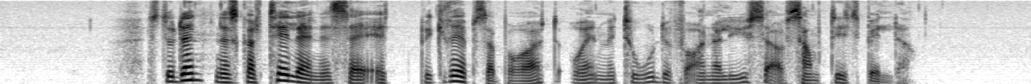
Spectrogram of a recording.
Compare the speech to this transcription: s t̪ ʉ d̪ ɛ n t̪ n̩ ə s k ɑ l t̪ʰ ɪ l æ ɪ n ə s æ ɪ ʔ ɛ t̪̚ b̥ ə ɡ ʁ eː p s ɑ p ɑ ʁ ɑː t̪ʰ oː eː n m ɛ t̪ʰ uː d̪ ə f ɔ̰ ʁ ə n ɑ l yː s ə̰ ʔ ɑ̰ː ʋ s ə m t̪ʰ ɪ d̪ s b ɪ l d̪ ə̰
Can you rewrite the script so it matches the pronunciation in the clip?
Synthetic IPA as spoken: s t̪ ʉ d̪ ɛ n t̪ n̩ ə s k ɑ l t̪ʰ ɪ l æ ɪ n ə s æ ɪ ʔ ɛ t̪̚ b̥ ə ɡ ʁ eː p s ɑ p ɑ ʁ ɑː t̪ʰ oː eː n m ɛ t̪ʰ uː d̪ ə f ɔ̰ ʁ ɑ n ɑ l yː s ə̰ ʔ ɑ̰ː ʋ s ɑ m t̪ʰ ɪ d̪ s b ɪ l d̪ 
